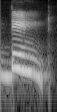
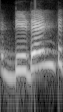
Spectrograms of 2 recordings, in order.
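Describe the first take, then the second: First: The word is squeezed into one syllable. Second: The word is said with two full syllables. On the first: The speaker calls it right. "ये सही pronunciation होता है इसका" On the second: The speaker calls it wrong. "डिडेंट करके मत बोलना"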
